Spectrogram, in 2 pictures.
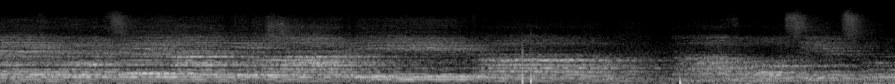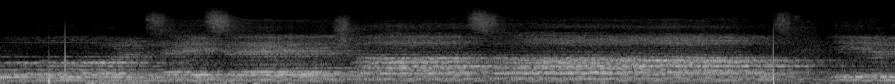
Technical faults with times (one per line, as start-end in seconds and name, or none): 5.22-5.33 loud pop
6.80-6.82 loud pop
9.44-9.63 loud pop
16.68-16.71 loud pop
